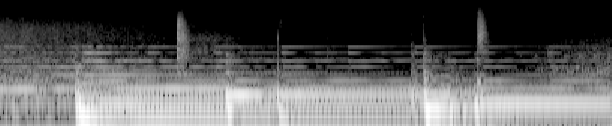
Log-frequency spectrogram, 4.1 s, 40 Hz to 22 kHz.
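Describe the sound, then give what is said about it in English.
A small boat engine drones steadily on the river, approaching Sacramento about 100 yards from the entrance to the Delta Cross Channel, a low, even hum running throughout, with a few brief knocks and splashy bursts over it and no voices. “We're going to turn our engines off, and we'll see which way the river takes us.”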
